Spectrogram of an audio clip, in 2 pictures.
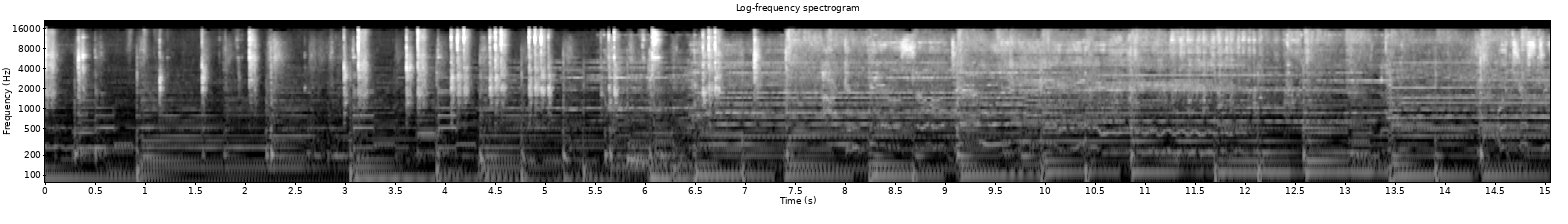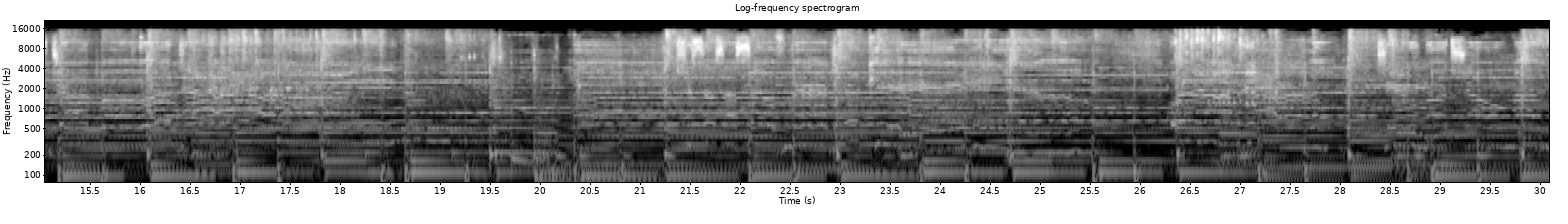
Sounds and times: Wood: 0.0s - 29.2s
Music: 0.0s - 30.0s
Tools: 2.9s - 6.9s.

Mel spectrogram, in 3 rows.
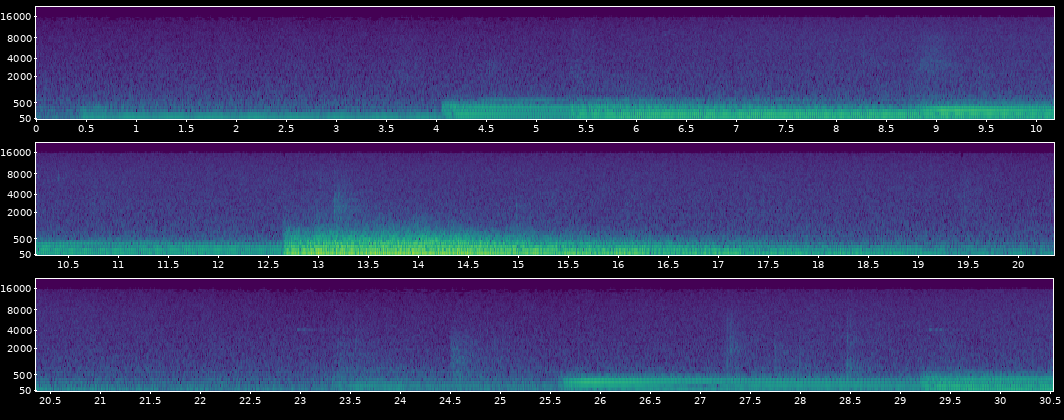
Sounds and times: Gong: 3.1s - 21.3s, 23.3s - 30.5s.

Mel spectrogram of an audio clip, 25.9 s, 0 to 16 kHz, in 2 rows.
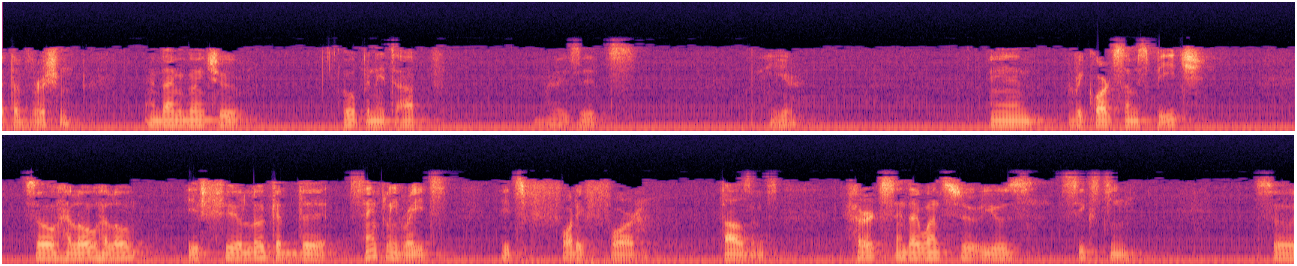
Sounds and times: Male speech, man speaking: 0.0s - 0.8s, 1.4s - 2.6s, 3.4s - 4.4s, 5.4s - 6.4s, 7.6s - 8.2s, 9.9s - 12.2s, 13.2s - 19.5s, 20.1s - 20.8s, 21.4s - 24.4s, 25.5s - 25.8s.

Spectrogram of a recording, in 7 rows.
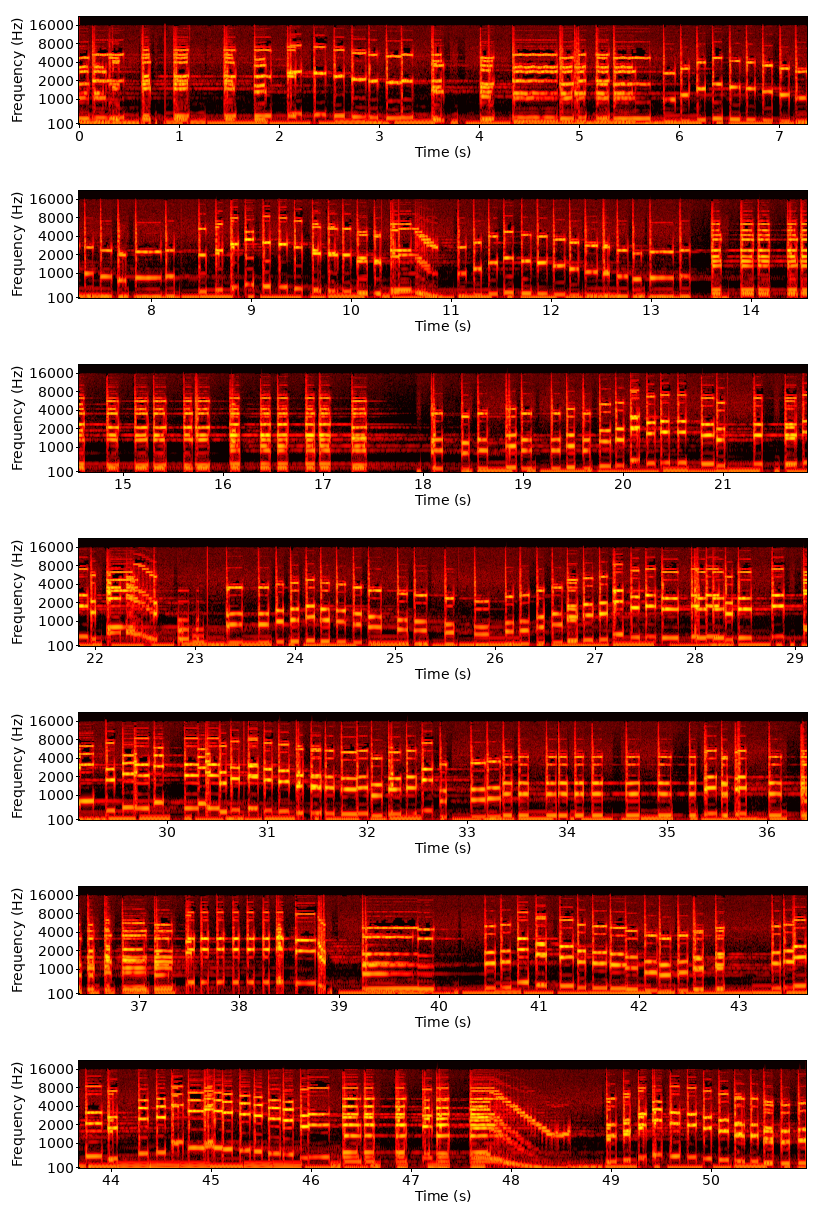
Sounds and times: Hammond organ: 0.0s - 50.9s.

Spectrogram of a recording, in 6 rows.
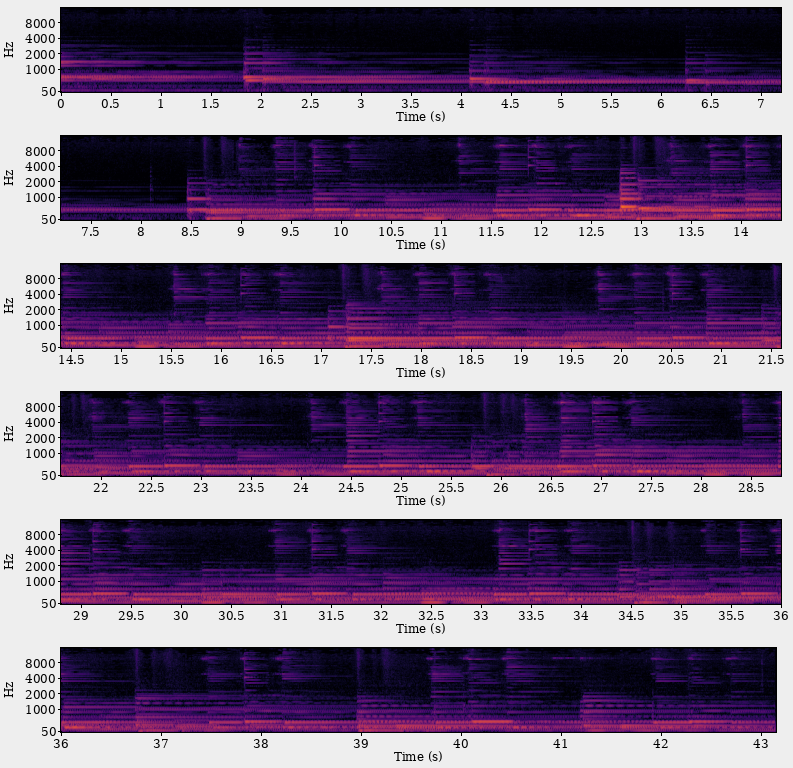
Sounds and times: Harp: 0.0s - 43.1s.

